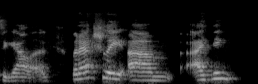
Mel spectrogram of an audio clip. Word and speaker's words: Tagalog: chinese japanese vietnamese and togolog and i hope i pronounced that last language correctly yeah i think it's tagalog but actually um i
